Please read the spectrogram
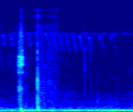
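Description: Quiet background with a steady low hum and two light clicks about a quarter and half a second in, with faint high chirping.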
